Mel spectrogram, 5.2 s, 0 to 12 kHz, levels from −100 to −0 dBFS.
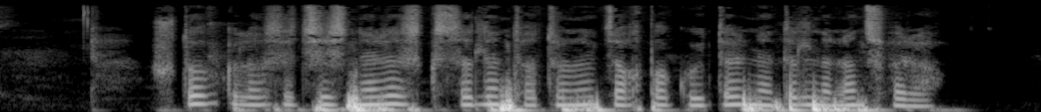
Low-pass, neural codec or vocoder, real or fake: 9.9 kHz; none; real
